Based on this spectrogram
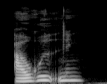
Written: afrydning

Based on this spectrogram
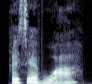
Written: reservoir

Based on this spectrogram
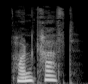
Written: håndkraft

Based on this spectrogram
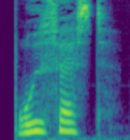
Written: brudfast

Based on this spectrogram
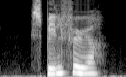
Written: spilfører

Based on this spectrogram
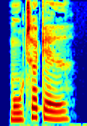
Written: MOTORGADER

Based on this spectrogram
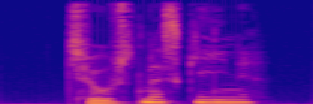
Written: toastmaskine

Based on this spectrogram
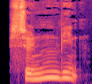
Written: søndenvind

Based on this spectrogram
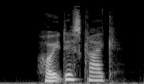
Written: højdeskræk

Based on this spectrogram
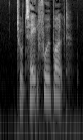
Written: totalfodbold

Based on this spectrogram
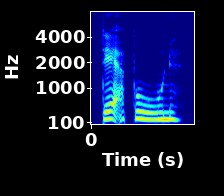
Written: derboende

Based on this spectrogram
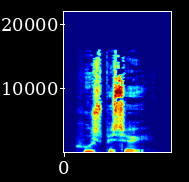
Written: husbesøg

